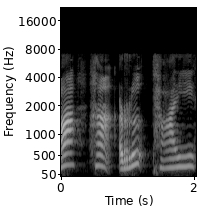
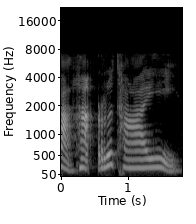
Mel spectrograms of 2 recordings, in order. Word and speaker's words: หฤทัย: หลัง หอ หีบ ค่ะ อยู่ หลัง หอ หีบ คำ นี้ อ่าน ว่า หฤทัย ค่ะ หฤทัย ต่อ ไป รึ ที่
